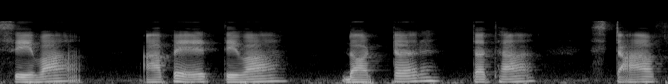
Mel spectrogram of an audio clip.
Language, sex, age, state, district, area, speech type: Gujarati, male, 18-30, Gujarat, Anand, rural, spontaneous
